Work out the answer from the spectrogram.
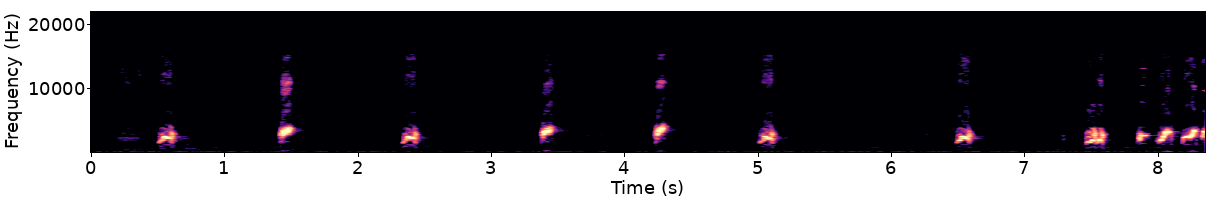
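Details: Red-whiskered bulbul giving short sharp chirps spaced about a second apart, breaking into a fast burst of linked warbling notes at the close; nothing else audible.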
